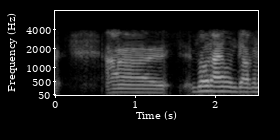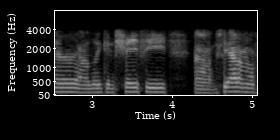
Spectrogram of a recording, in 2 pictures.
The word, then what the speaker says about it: Chafee: Rhode Island Governor Lincoln Chafee. See, I don't know if his last name is pronounced Chafee.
